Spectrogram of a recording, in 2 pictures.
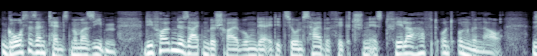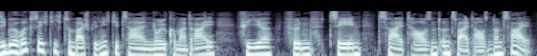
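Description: A man's voice: mid-range voice, lively intonation, moderate pace, darkish tone. Man reciting in dry declamation, lo-fi. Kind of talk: experimental radio piece reading.

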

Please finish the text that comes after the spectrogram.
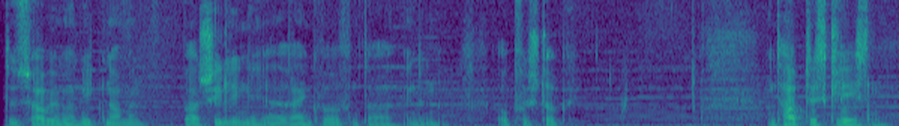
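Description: An older man tells a story in a mellow, fairly low voice, pausing and hedging with dry humor. Soft music sits faintly behind him. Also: gravelly. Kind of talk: personal anecdote in an interview.

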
